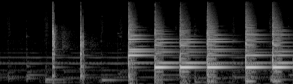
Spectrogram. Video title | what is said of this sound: PITON BERSEMBUNYI DI SELAH SELAH RANTING POHON - PETUALANGAN PANJI | batu yang memiliki unsur besi yang sangat tinggi kalau diketok nih ini bunyi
